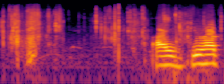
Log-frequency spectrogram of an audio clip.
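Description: A foil wrapper crinkles and tears as hands rip it open.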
